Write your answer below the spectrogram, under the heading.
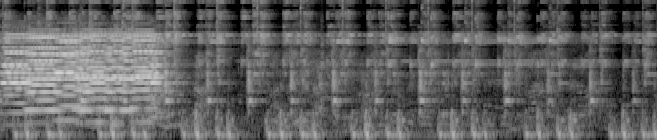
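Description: Harmonium plays a loud phrase of held notes stepping in pitch that stops after about a second and a half; a dholak keeps a steady rhythm of low drum strokes with light jingly percussion under it throughout.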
